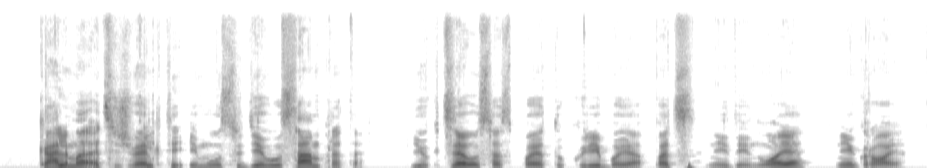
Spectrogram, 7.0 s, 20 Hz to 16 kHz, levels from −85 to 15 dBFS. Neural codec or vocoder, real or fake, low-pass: none; real; 14.4 kHz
